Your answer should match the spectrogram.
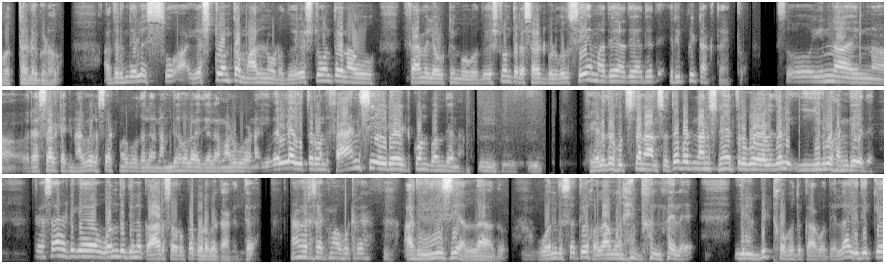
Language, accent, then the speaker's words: Kannada; Bangalore, Karnataka, India; ನಮ್ಮ ತಂದೆಯವರು ಉದ್ಯೋಗ ನಡೆಸಿ ಬೆಂಗಳೂರಿಗೆ ಬಂದ್ರು, ಕಸ್ಟಮ್ಸ್ ಅಲ್ಲಿ ಅವರು ಗೆಸ್ಟ್ ಆಫೀಸರ್ ಆಗಿ ಕೆಲಸ ಮಾಡಿದ್ರು. ಮತ್ತೆ ನಾವು ಹುಟ್ಟಿದ್ದು ಬೆಳೆದಿದ್ದೆಲ್ಲ ಬೆಂಗಳೂರಲ್ಲೇ.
